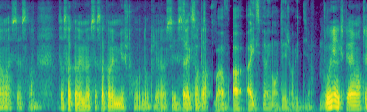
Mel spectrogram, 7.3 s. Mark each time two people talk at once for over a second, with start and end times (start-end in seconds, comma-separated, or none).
none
